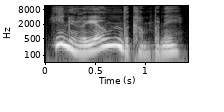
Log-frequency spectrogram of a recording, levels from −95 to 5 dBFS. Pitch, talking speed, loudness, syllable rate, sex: 175 Hz, 210 wpm, -13 LUFS, 6.8 syllables/s, female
